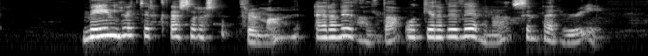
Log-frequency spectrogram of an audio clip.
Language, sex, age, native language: Icelandic, female, 30-39, Icelandic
